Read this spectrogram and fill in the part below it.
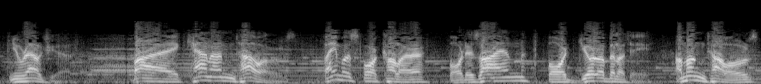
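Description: Old time radio announcer guy, american, punchy bright voice, dull vintage sound. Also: on the high side. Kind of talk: 1950s radio announcing, scripted.

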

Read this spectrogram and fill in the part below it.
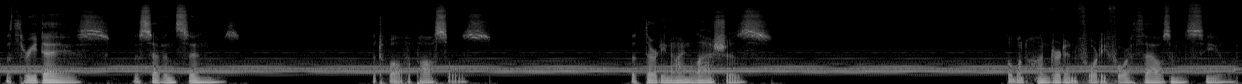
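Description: A man reading scripted literary horror in a solemn, poetic and deliberate way. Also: low voice, little pitch movement, gravelly. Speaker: narrator of a horror fiction podcast. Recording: prominent music behind the voice. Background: music.

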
